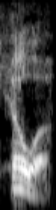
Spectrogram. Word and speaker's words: Hela: Hela.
